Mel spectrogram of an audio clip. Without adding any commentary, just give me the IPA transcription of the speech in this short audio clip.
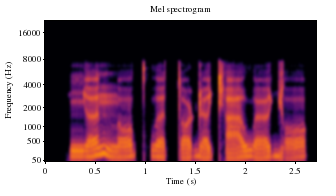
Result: ɲ ɜ˨˥ nː ɔː˨˥ kʷʰ ɜ˧˩ tː ɔ˨˥ ɖ ɜ˨˥ cʰ aː˨˥ w œː˨˥ ɟ ɔː˨˥

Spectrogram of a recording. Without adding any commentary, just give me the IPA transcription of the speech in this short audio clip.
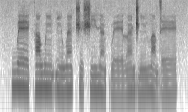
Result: w eː˦˨ k ã˦ w ĩ˦ ɓ ĩ˧ w ɛ̃˦ t͡ʃ ɨ˨ ʃ i˧ j ɛ̃˨ kʷ eː˨ l ɛ̃˦ d͡ʒ ĩ˨˦ n ã˨ d eː˧

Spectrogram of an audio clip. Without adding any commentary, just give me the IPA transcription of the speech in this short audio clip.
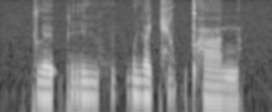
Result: k l e˨˩ ʔ p r iː˨˩ f u˦˥ k̚ w i˧ a̯ t͡ɕ u˥˩ k̚ pʰ a˨˩ n

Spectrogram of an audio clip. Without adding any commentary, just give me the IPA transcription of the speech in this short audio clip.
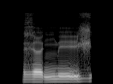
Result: ɣ æ ŋ͡m e ʒ

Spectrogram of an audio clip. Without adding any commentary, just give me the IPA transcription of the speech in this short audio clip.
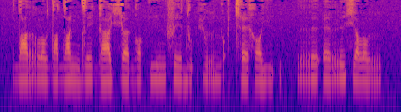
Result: dˤ a r lˠ u d o dˤ ɛ ɲ d l e ɡ a ç ɐ ɡ ɔ k i ɲ f e d u ʔ ç u r ʎ ɔ ʔ cʰ ɛ x ɔ j i ʔ | r ɘ ʔ ɛ r ɨ ç e lˠ u r

